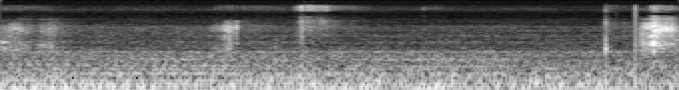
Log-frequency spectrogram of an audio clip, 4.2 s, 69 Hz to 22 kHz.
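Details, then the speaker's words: 2013 Mazda CX-5 with a push-button no-start, after replacing blown fuse #22 (C/U IG1): it starts right up and settles into a low, steady idle with no knocks or misses; normal idle. "And look at that. Starts right up. All the lights kind of disappear."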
